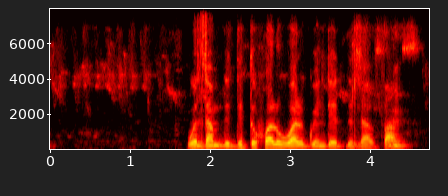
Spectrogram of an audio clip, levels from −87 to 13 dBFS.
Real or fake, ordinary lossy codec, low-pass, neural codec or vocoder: real; Opus, 16 kbps; 7.2 kHz; none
